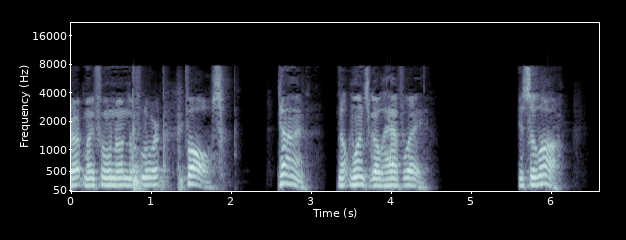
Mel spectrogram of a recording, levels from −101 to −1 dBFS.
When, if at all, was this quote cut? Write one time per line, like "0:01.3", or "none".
0:01.4
0:02.6
0:03.7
